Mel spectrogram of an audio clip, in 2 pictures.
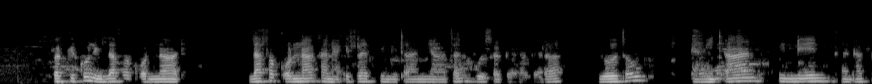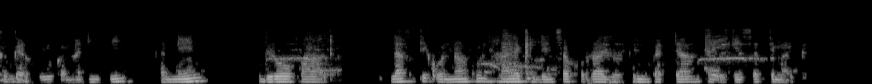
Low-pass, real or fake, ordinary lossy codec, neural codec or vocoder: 5.4 kHz; real; Opus, 64 kbps; none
